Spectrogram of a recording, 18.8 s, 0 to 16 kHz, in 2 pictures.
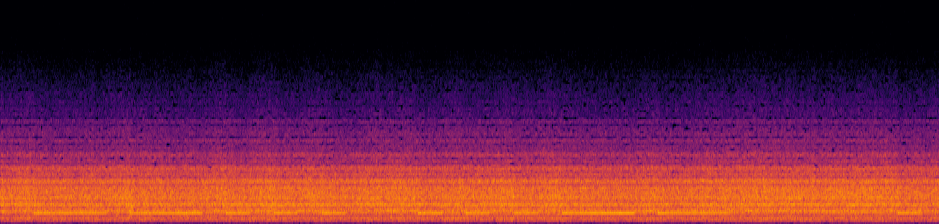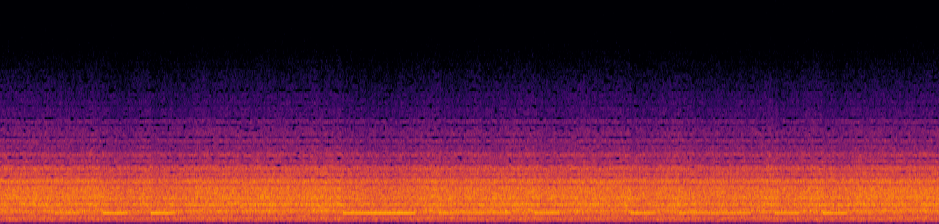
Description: Morse code, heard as a keyed tone, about 5 wpm, 840 Hz, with heavy radio static. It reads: 73 ES GL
